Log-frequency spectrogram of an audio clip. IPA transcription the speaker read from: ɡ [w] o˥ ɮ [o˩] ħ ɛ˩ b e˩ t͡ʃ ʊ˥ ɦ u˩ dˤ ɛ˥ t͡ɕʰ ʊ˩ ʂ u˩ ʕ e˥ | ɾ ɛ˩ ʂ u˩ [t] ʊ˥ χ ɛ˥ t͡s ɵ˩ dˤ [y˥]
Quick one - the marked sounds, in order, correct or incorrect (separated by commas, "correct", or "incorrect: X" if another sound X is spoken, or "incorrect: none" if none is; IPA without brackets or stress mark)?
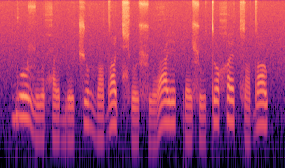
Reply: correct, incorrect: u˩, correct, incorrect: u˥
